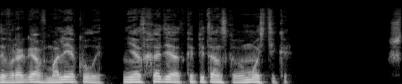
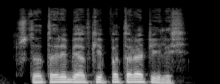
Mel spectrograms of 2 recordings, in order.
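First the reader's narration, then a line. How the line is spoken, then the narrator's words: Wry snort. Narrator (Russian): хмыкнул Максимилиан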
